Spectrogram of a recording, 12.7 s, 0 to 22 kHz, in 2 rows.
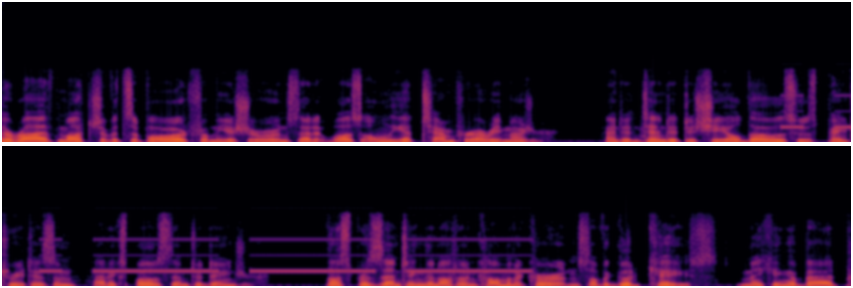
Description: Beep code, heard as a piezo beeper, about 2450 Hz, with speech in English. 3 short, 3 long.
